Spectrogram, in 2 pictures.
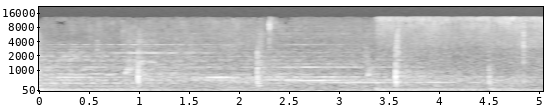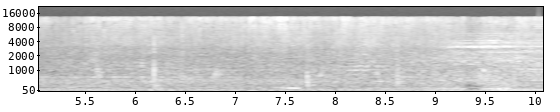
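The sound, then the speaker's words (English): A steady, dense buzzing of bees at a Candyman shrine fills the scene, continuous, with occasional faint clicks and brief tonal blips over a low droning background. “There's bodies and bees.”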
